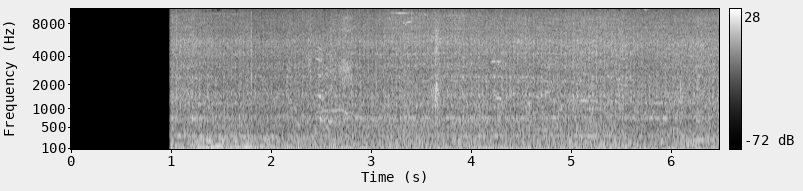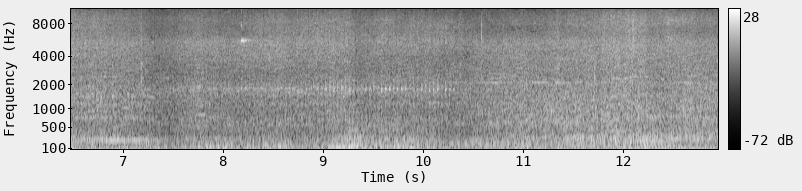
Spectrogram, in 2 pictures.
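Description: A sports car engine rumbles loudly at low speed.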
